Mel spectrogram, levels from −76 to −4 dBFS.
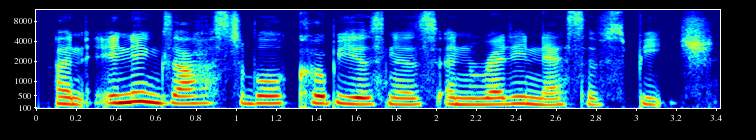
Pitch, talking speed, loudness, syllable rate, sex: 235 Hz, 125 wpm, -16 LUFS, 4.7 syllables/s, female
